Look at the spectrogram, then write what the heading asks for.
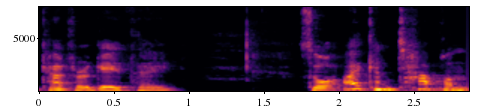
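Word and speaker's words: καταργηθῇ: And it's this Greek word here, which has an anglicized pronunciation, katargethe.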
